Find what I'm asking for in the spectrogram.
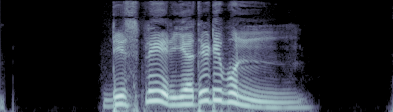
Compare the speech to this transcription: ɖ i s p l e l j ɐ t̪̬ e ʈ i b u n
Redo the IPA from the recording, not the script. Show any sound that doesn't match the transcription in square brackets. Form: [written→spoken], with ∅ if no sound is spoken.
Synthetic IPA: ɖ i s p l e [l→ɾ] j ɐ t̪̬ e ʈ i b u n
